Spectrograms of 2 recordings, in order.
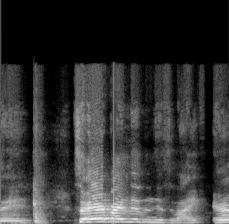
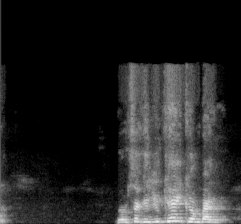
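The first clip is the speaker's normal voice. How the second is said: ordinary talk, nothing marked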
